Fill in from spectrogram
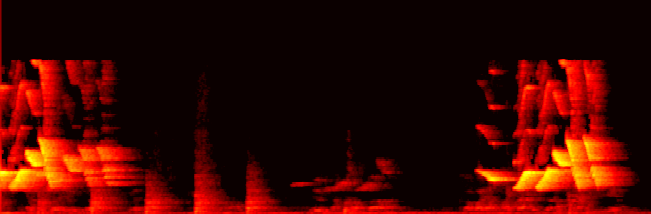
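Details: ["Double-collared seedeater from Aracaju, Brazil, singing the tui-tui limpo style. High, rapid buzzy phrases open and close the passage, and a man's voice speaks quietly in the gap between them."]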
